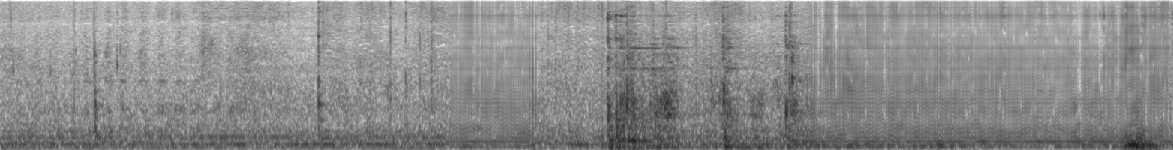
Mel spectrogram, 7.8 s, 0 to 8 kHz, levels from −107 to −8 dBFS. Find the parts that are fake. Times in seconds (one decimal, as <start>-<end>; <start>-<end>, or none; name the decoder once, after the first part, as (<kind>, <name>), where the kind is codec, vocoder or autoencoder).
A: 3.0-3.6 (vocoder, BigVGAN v2); 5.4-7.8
